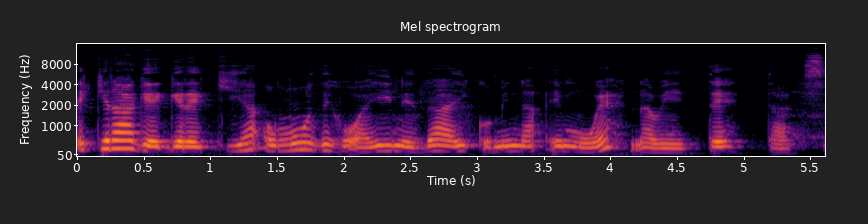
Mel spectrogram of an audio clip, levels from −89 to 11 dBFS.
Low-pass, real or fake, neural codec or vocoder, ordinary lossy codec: 14.4 kHz; real; none; none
